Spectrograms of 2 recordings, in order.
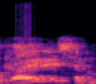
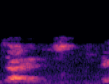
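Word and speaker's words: gyration: अब कुछ टीचर जो है इसको गायरेशन बोलते हैं, ठीक है, बट एक्चुअल इसका सही प्रोनाउंसिएशन जो है वो क्या है, जाइरेशन।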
